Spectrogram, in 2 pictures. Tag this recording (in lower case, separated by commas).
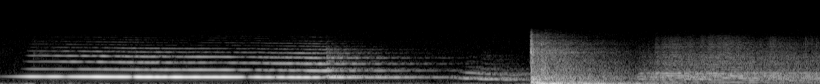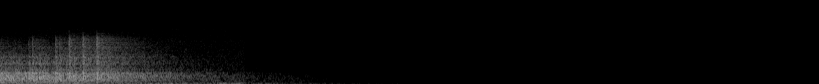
thud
